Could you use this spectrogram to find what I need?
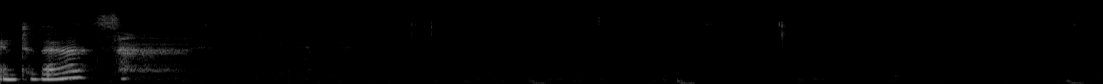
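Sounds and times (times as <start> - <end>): sponge rubbing on paper: 1.8 - 4.0, 5.3 - 7.8.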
